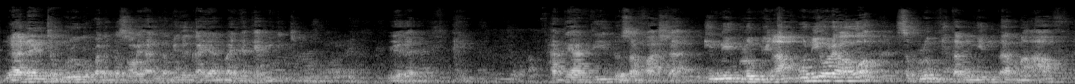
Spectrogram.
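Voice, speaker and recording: A man's voice: lowish voice, brisk. A man preaching a humorous sermon, telling jokey stories and asking the congregation rhetorical questions. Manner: joking storyteller, rhetorical questions. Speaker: Islamic preacher. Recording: echoey hall, distant mic, crowd. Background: audience laughter.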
